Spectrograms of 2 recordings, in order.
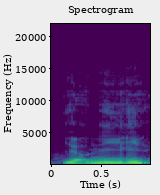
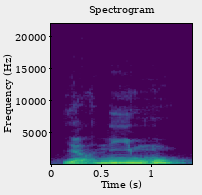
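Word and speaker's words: يعنيه: dhammahnya tidak dimunculkan, yakni tidak dibaca ya'niyu, tetapi yakni kemudian hi, ya'nihi. Kenapa tidak dibaca? Muni'a min zuhuriha athiqalu, tidak ditampakkan karena berat untuk diucapkan. Ya'niyuhu itu sulit ya untuk berharokat dhammah, maka dibaca sukun menjadi ya'nihi.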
